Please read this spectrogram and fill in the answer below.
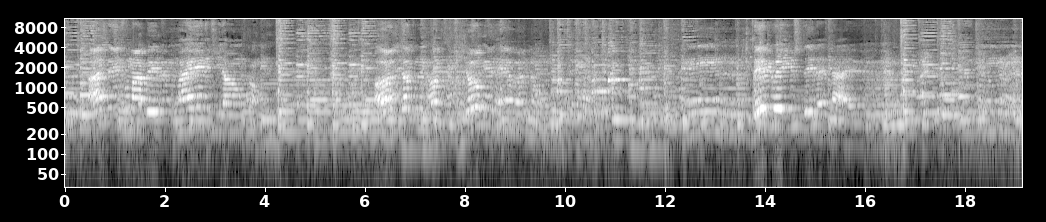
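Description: Delta blues played on harmonica and resonator guitar: the harmonica, played into a microphone, bends notes up and down over the guitar's steady, repeating picked pattern.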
